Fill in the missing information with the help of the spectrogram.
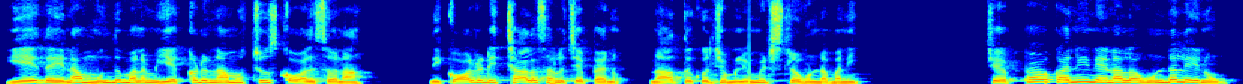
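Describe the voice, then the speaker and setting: A woman's voice: on the high side, a little fast, a little mellow, lightly acted. A woman voicing a stern young man, a company boss, with clipped scolding commands in a story reading.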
